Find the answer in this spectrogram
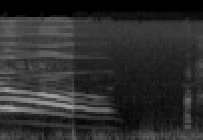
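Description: A young child's single high, drawn-out vocal call that falls steadily in pitch over about a second, over a low rumble.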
